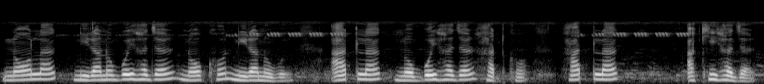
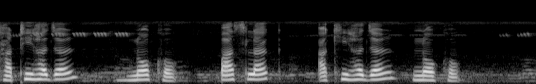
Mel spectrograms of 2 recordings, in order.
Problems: constant background noise, background conversations at intervals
